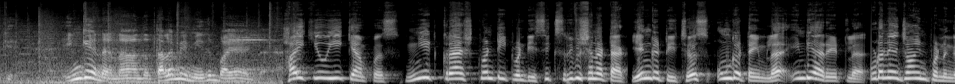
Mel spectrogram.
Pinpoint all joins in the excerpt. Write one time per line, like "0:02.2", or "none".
0:02.7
